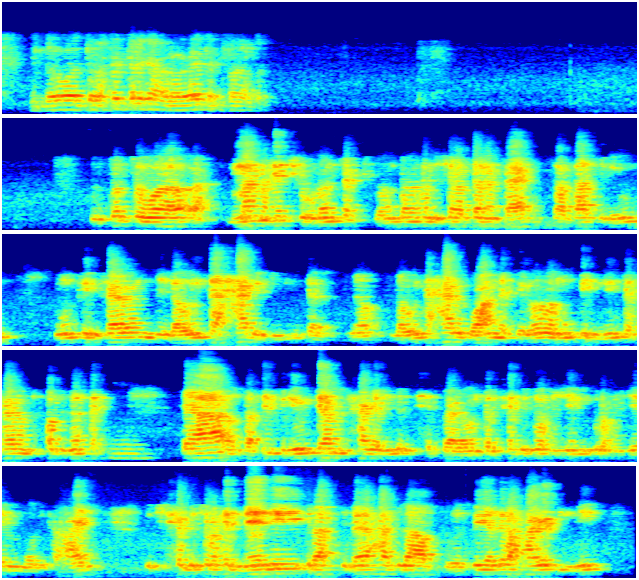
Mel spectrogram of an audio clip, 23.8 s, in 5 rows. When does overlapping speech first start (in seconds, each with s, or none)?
none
